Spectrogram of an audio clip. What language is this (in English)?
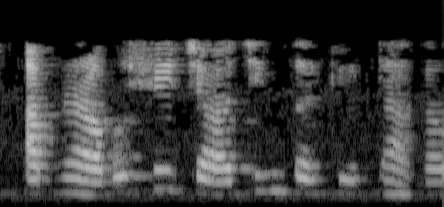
Bangla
